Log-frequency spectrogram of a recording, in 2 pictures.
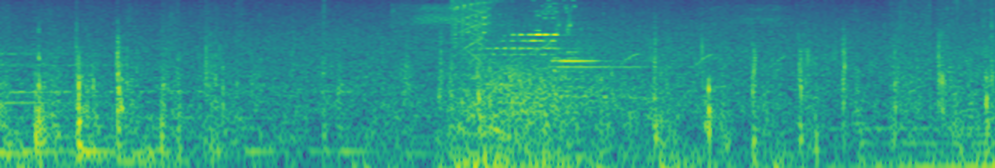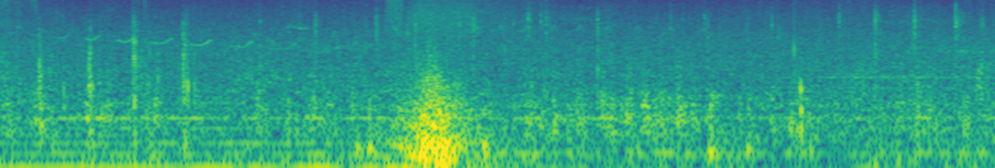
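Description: Footsteps crunch on dirt and gravel at a steady walking pace.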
